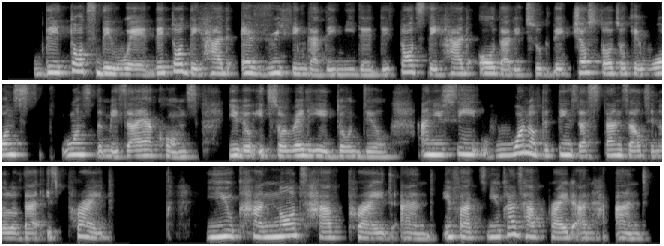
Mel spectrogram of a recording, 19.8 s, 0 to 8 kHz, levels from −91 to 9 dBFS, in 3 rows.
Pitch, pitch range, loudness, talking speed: 165 Hz, 155-185 Hz, -22 LUFS, 195 wpm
